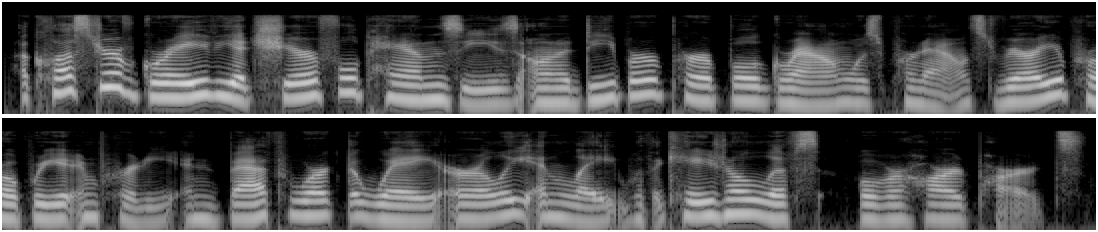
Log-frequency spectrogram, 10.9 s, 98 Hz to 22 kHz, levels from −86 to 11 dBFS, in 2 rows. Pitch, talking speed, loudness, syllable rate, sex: 185 Hz, 170 wpm, -18 LUFS, 4.8 syllables/s, female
